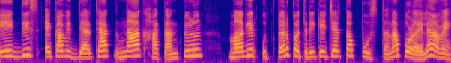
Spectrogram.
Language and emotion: Goan Konkani, disgusted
